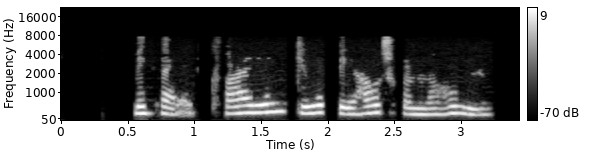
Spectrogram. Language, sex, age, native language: Icelandic, female, 11, Icelandic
